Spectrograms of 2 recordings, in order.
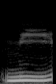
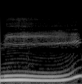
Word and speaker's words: knee: Yeah, knee also starts with the letter K. So you say one knee, two knees, one knuckle, two knuckles.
